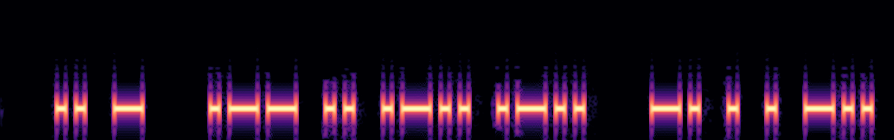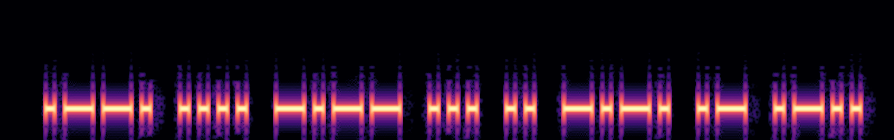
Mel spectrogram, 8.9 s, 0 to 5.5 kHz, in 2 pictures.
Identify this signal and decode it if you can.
Morse code, heard as a keyed tone, about 25 wpm, 600 Hz. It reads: IT WILL NEED PHYSICAL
